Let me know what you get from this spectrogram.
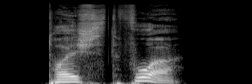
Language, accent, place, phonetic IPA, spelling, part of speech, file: German, Germany, Berlin, [ˌtɔɪ̯ʃst ˈfoːɐ̯], täuschst vor, verb, De-täuschst vor.ogg
- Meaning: second-person singular present of vortäuschen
